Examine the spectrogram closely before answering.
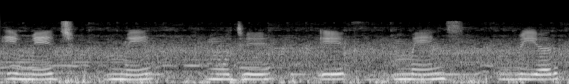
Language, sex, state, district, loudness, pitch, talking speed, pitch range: Hindi, female, Madhya Pradesh, Dhar, -13 LUFS, 240 Hz, 75 wpm, 235-245 Hz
